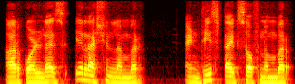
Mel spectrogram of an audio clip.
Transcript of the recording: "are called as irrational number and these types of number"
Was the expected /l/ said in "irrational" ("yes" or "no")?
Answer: no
